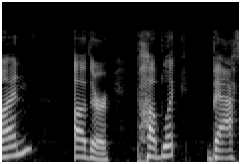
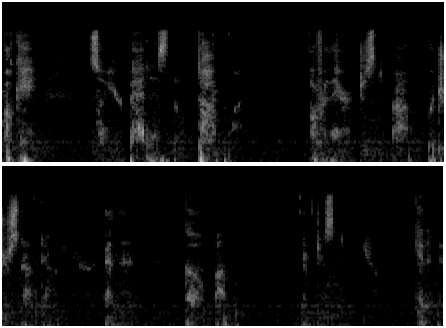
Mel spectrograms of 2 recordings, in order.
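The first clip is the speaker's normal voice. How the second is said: hushed, barely voiced whisper. Retelling what staff said in a dark room at night: imitating someone whispering. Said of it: "they're whispering now".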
